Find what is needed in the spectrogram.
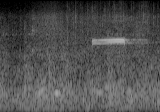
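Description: Referee's whistle blown once: a short, steady, high note lasting about half a second, heard over faint shouting from the field.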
